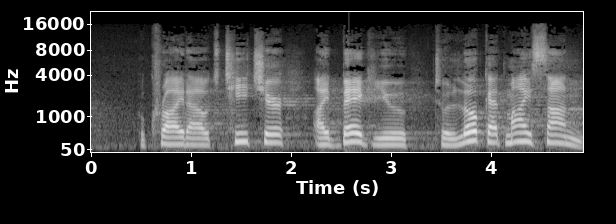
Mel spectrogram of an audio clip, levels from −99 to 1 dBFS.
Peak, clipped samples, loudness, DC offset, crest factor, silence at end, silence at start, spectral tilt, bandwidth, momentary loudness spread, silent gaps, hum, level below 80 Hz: 0 dBFS; under 0.1%; -19 LUFS; under 0.1%; 20 dB; 0 s; 0.5 s; -3.5 dB/octave; 16 kHz; 11 LU; none; none; -66 dBFS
